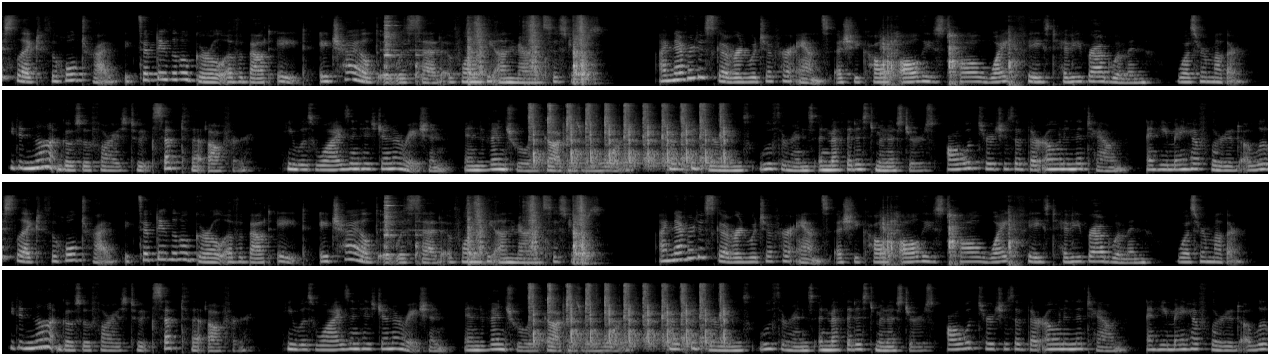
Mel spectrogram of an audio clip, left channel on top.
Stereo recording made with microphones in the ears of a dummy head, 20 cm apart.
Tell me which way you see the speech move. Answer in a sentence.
In this clip you hear the speech stay put.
